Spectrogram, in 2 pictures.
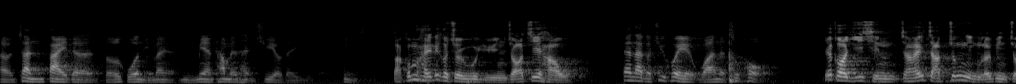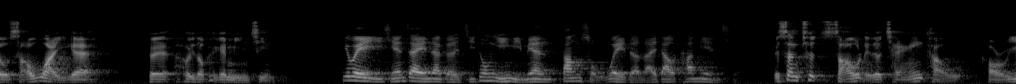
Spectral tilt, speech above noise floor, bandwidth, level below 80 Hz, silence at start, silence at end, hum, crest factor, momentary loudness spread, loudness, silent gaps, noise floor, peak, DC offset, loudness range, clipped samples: -2.5 dB/octave; 35 dB; 8 kHz; -74 dBFS; 0 s; 0 s; none; 24 dB; 14 LU; -37 LUFS; none; -72 dBFS; -14 dBFS; under 0.1%; 6 LU; under 0.1%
